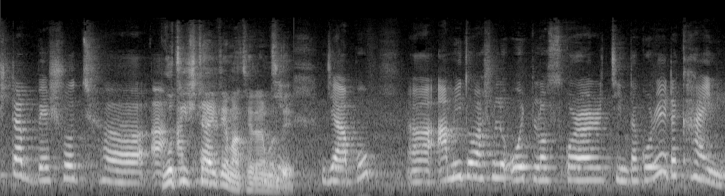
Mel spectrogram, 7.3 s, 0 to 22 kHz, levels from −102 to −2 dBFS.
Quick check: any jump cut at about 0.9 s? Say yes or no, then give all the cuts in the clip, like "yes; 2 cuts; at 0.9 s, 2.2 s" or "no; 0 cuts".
no; 1 cut; at 3.0 s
